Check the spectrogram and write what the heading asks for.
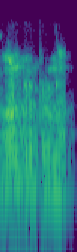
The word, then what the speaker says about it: entrepreneur: இப்போ வந்து there are lot of skills needed if you want to be an entrepreneur. இது entrepreneur சொல்லலாம், entrepreneur சொல்லலாம். Entrepreneur is the actually correct other pronunciation. Since it's a French word.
